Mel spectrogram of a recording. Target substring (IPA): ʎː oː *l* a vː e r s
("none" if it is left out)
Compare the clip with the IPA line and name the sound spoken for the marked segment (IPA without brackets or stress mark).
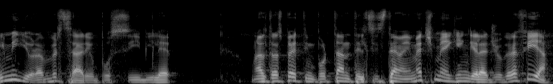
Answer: ɾ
